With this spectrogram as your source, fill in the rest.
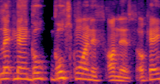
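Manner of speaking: put-on yell, egging others on. Retelling a football game's final seconds, yelling at the team: retelling a yell. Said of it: "I'm yelling at them like".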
